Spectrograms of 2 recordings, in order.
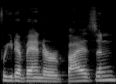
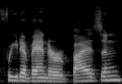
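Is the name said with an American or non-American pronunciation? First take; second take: American; American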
